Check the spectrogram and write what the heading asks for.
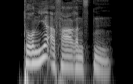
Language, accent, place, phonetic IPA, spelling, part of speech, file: German, Germany, Berlin, [tʊʁˈniːɐ̯ʔɛɐ̯ˌfaːʁənstn̩], turniererfahrensten, adjective, De-turniererfahrensten.ogg
- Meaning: 1. superlative degree of turniererfahren 2. inflection of turniererfahren: strong genitive masculine/neuter singular superlative degree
